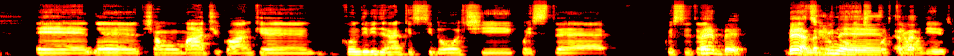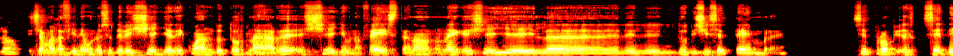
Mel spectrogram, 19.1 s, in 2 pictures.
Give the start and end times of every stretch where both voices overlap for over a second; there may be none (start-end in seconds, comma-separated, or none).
7.0-9.2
